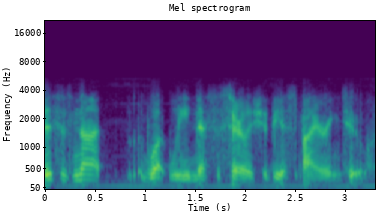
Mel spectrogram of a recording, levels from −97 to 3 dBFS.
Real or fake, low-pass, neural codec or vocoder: real; 5.4 kHz; none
